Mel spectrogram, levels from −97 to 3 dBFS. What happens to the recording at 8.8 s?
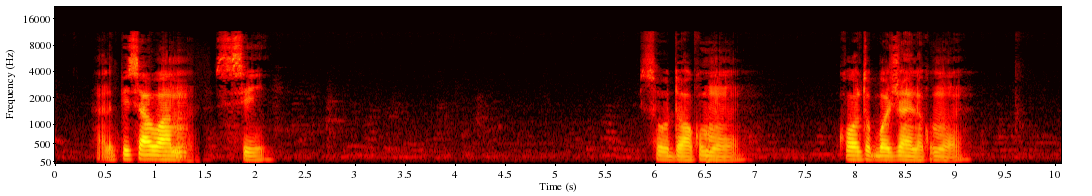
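From 8.75 to 8.78 s there is an AAC frame loss with concealment. A short smeared, noisy patch interrupts the speech. The gap fits a single lost frame of about 20 ms. The decoder filled it by reusing the last good spectrum with altered phase, so the sound blurs.

The same moment carries the low-delay AAC compression heard across the clip. The speech is rough and grainy, with noise between the harmonics and a thin top band. This likely comes from an AAC-ELD encoder at around 32 kbps, whose short frames resolve pitch poorly.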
